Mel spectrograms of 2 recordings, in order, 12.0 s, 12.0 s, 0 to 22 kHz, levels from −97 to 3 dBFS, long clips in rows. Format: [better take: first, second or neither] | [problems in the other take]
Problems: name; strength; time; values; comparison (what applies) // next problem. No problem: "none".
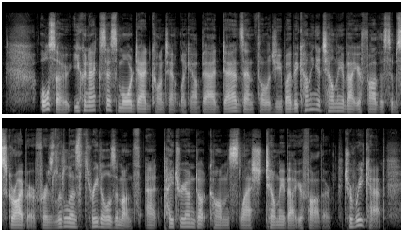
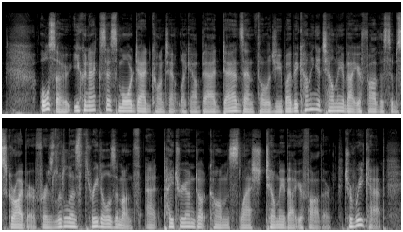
second | thin; very; fading below 800 Hz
